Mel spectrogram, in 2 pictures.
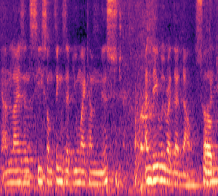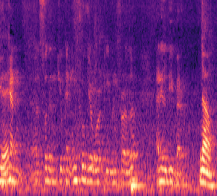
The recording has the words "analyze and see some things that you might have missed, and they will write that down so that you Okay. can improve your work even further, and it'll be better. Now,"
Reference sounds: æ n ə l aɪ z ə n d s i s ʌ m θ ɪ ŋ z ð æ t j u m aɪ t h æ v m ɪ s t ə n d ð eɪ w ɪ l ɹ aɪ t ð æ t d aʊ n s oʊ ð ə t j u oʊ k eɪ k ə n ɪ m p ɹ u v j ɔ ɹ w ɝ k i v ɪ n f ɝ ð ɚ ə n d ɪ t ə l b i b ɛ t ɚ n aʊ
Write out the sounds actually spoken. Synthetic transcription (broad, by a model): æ n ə l aɪ z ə n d s i s ʌ m t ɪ ŋ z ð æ t j u m aɪ t h æ v m ɪ s t ə n d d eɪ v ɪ l ɹ aɪ t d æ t d aʊ n s oʊ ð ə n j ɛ oʊ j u k ə n ɪ m p ɹ u v j ɔ ɹ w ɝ k i v ɪ n f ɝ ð ɚ ə n d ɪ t l b i b ɛ t ɚ n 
